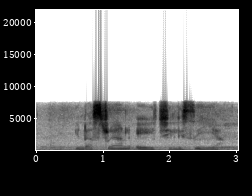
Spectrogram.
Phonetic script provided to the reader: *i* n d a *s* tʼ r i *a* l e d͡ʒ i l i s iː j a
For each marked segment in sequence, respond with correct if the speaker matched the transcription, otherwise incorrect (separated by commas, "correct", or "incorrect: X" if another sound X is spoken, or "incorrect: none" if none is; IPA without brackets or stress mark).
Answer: correct, correct, correct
